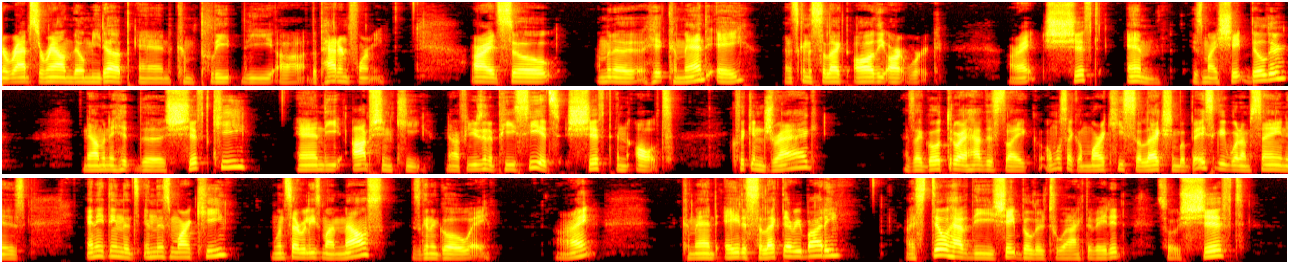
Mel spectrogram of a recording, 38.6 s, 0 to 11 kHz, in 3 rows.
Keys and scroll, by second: 7.0 super+a, 11.2 shift+m, 32.8 super+a.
